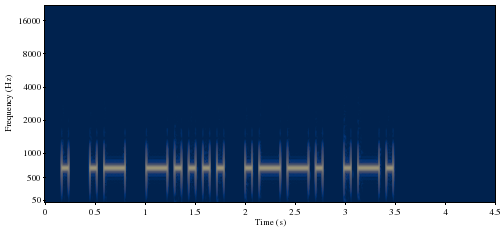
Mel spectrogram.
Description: Morse code, heard as a keyed tone, about 17 wpm, 700 Hz. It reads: EA6PR
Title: DXCC-100 Call Signs - 5 Characters - Repeated 3x - 17wpm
